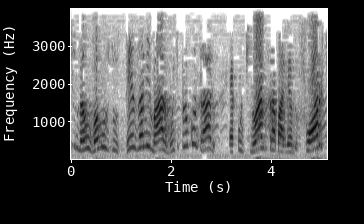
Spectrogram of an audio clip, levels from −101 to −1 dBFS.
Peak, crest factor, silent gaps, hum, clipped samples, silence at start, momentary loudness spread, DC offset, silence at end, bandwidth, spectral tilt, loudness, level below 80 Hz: 0 dBFS; 16 dB; none; none; under 0.1%; 0.05 s; 14 LU; under 0.1%; 0 s; 4 kHz; -6 dB/octave; -15 LUFS; -60 dBFS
